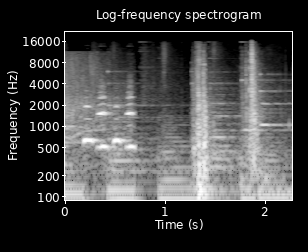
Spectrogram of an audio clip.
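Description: A cartoon door-opening sound effect: two sharp clunks about half a second apart, coming after a few short musical notes over light background music.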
